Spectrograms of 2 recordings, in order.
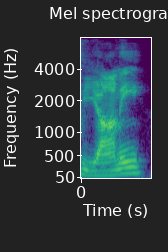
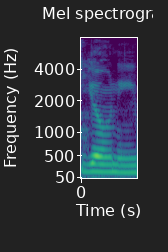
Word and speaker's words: yoni: steaming or Yami steaming really you're gonna go with Yanni okay pronounced yoni but okay whatever Yanni is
